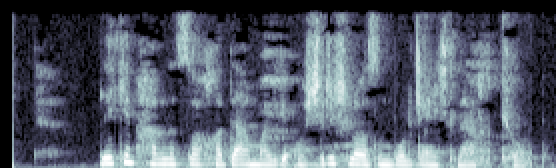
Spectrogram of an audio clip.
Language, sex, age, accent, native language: Uzbek, female, 18-24, Andijon, Uzbek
